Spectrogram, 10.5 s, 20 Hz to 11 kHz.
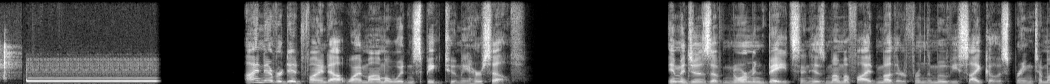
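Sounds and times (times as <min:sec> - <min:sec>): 
telephone dial tone: 0:00.2 - 0:01.6
speech: 0:02.5 - 0:05.3, 0:06.7 - 0:10.4.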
